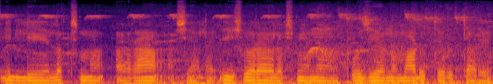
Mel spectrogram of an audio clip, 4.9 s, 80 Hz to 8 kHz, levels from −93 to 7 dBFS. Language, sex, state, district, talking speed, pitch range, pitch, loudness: Kannada, male, Karnataka, Koppal, 95 wpm, 105-110 Hz, 105 Hz, -18 LUFS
